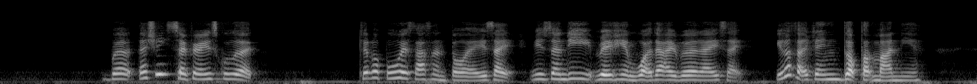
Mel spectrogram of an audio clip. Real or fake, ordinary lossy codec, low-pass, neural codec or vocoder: fake; none; none; codec, 16 kHz, 0.5 kbps, FunCodec, trained on LibriTTS, 25 frames a second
